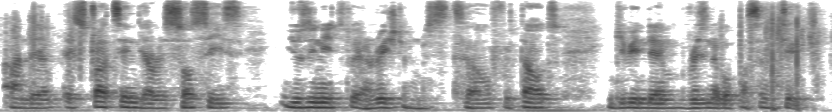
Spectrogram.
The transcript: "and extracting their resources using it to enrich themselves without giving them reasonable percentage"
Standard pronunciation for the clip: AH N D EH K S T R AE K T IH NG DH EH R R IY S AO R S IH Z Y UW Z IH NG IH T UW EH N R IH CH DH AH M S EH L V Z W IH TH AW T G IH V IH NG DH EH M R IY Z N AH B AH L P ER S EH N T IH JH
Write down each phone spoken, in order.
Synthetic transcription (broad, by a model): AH N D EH K S T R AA K T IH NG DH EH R R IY S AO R S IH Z Y UW Z IH NG IH T UW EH N R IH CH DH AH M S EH L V W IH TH AW T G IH V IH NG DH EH M R IY Z N AH B AH L P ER S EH N T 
